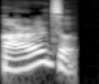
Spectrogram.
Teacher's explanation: Sons is pronounced with rising and falling rising tones.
